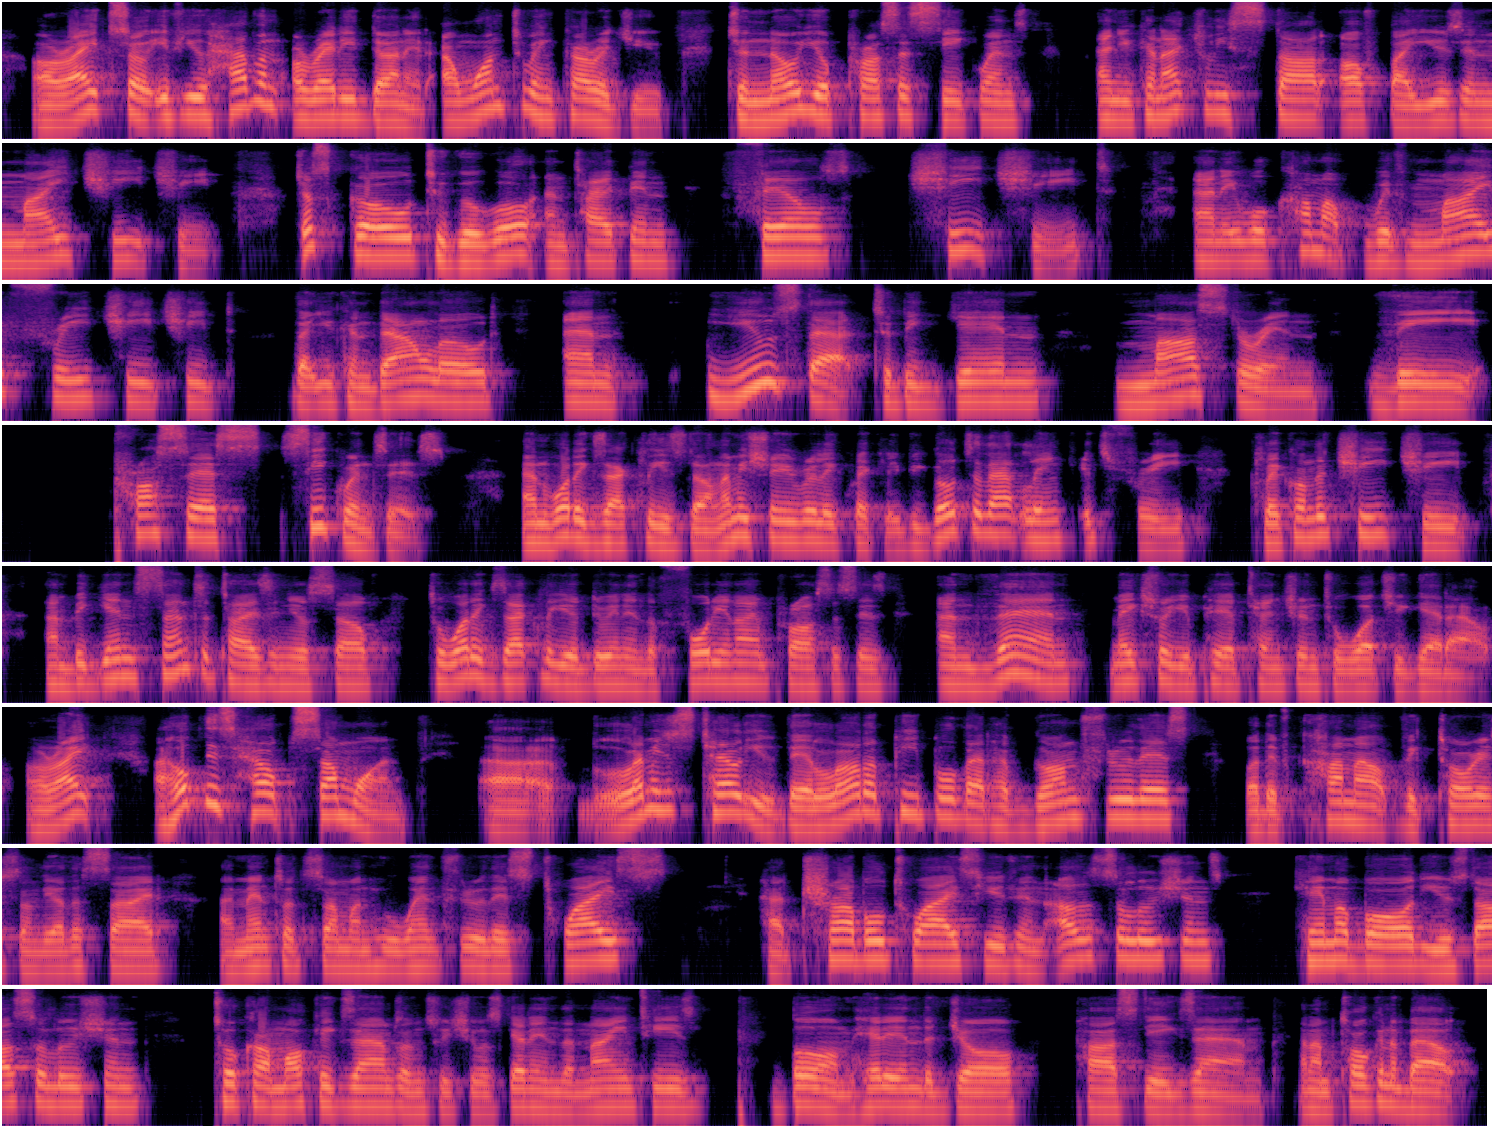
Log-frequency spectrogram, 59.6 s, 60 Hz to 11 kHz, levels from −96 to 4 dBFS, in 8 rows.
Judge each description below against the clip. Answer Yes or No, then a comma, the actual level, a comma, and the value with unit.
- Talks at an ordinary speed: Yes, average, 190 wpm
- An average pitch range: Yes, average, 4.5 semitones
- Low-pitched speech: Yes, low, 130 Hz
